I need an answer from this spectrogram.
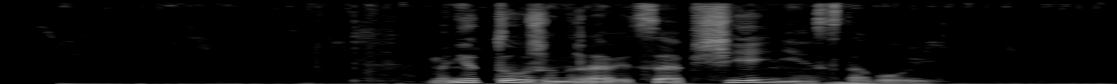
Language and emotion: Russian, positive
